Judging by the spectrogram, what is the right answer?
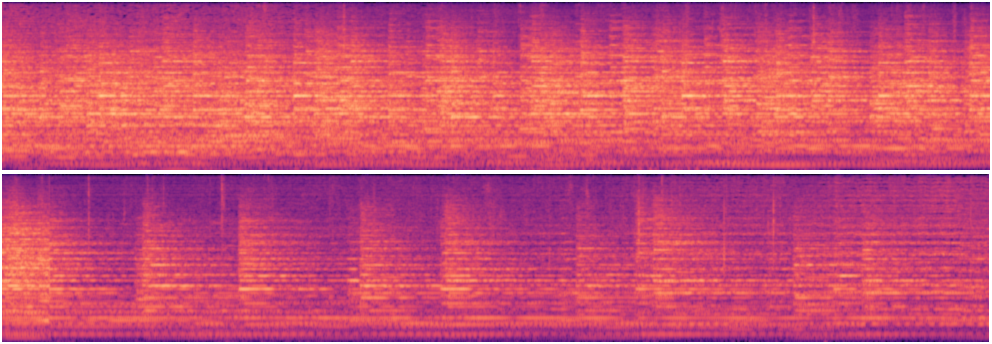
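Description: Church bells pealing, several bells struck over and over so that their tones overlap. About halfway through the ringing becomes a little quieter and thinner.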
